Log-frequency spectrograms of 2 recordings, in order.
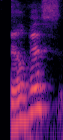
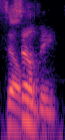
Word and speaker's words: Sylvie: We see C20 kind of getting fucked with in her mind by Lady Loki, who we learn goes by Sylvis. Is that how I pronounce it? Sylvie.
